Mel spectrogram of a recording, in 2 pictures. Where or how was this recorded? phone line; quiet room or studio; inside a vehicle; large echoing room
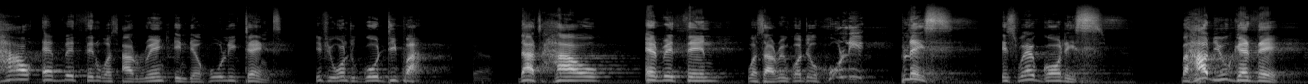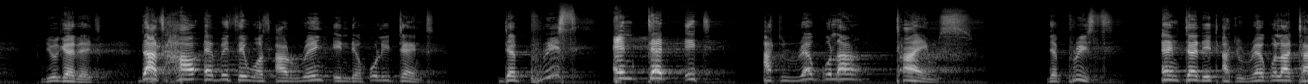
large echoing room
